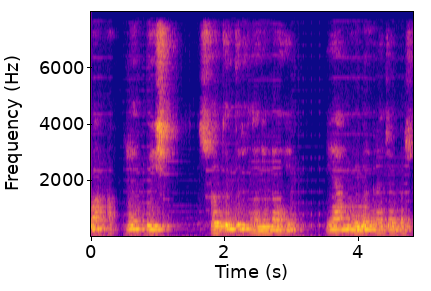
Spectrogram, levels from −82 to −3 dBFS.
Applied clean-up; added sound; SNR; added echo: neural separator model SepFormer DNS4.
